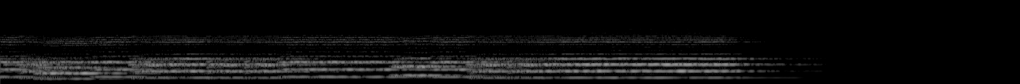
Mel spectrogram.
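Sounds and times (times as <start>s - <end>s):
soprano singing: 0.0s - 7.7s.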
